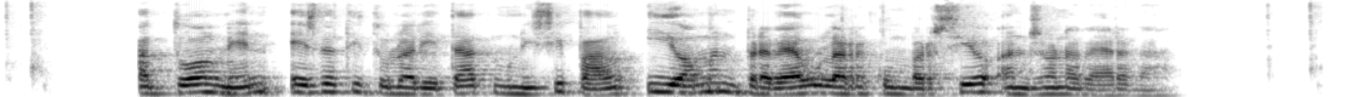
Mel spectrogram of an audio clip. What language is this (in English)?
Catalan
